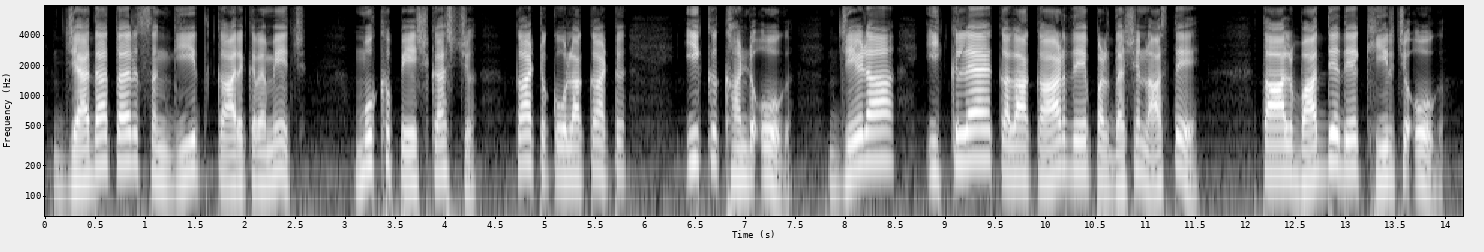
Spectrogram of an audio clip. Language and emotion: Dogri, neutral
